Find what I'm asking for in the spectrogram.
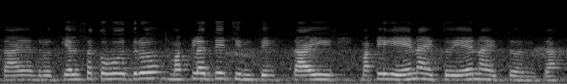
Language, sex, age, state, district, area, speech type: Kannada, female, 45-60, Karnataka, Udupi, rural, spontaneous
